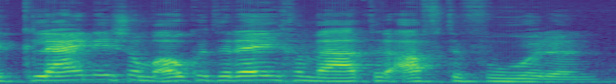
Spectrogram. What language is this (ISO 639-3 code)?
nld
